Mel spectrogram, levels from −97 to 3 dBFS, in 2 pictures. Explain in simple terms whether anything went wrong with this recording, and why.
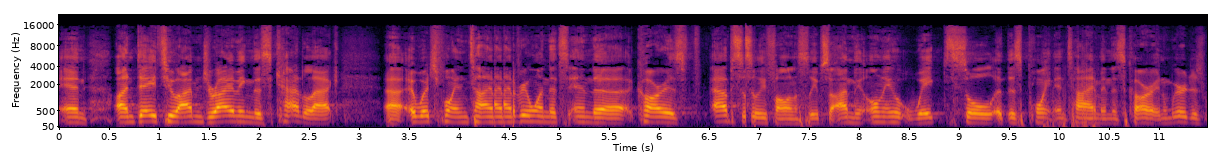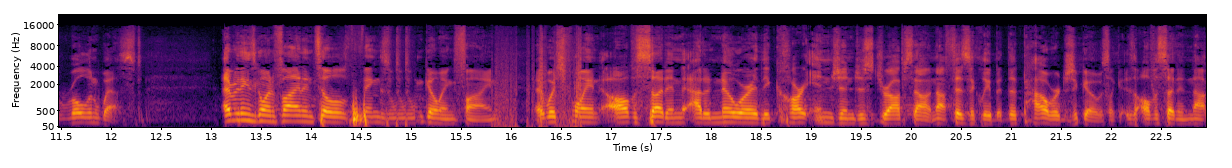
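A couple of things went wrong here, and they're two different kinds of trouble.

First, there are three repeated buffer stutters, at 4.37 to 4.55 s, 6.87 to 6.97 s and 14.86 to 15.05 s. Each time, fresh audio didn't reach the playback device in time, so it just replayed the last chunk it had. That chunk is about 93 ms long, which fits a 4096-sample buffer. It plays two extra times at 4.37 s and 14.86 s, and once at 6.87 s. You hear a quick hard-edged stutter, and the real audio underneath is skipped, roughly a fifth of a second at the double repeats.

Second, there are two bursts of loose connector crackle, from 9.86 to 10.41 s and from 15.82 to 16.71 s. This sounds like a cable or plug with a bad contact that keeps connecting and disconnecting as it shifts. It chops the sound into an uneven, scratchy crackle, lasting about half a second the first time and nearly a full second the second time.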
